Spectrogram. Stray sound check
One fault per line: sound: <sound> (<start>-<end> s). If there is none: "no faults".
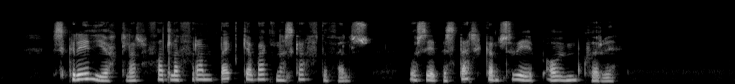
no faults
